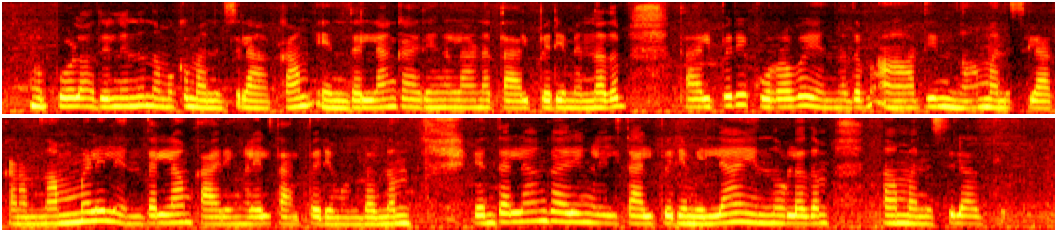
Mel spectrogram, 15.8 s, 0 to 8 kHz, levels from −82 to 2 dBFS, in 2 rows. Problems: background sounds at intervals, continuous background conversations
